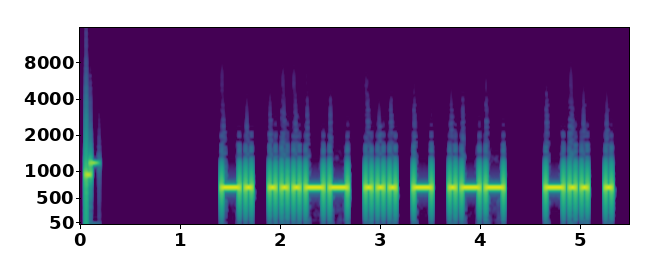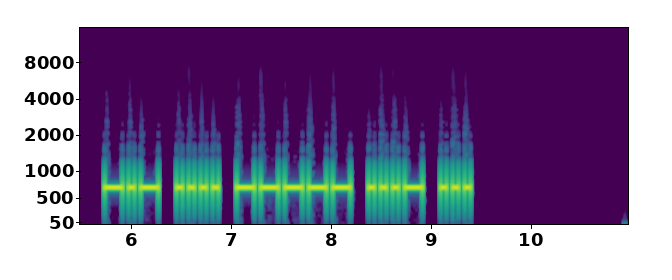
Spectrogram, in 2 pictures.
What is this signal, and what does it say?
Morse code, heard as a keyed tone, about 21 wpm, 700 Hz. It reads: N3STW DE KH0VS
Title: USA Callsign DE Callsign - 5 Characters - 20wpm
